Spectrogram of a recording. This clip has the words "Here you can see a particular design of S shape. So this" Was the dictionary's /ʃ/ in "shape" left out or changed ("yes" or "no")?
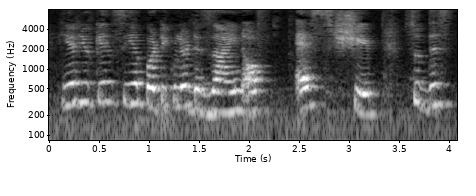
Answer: no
